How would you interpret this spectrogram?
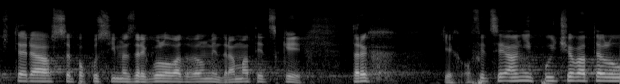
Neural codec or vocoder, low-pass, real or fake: none; 14.4 kHz; real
